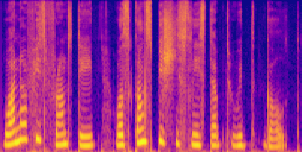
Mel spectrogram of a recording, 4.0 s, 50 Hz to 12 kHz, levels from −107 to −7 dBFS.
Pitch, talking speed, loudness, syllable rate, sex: 235 Hz, 150 wpm, -19 LUFS, 4.5 syllables/s, female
